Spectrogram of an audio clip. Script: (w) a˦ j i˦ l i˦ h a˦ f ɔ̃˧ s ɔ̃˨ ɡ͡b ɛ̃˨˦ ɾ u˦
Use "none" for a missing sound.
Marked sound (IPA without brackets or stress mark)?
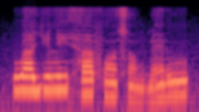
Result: w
